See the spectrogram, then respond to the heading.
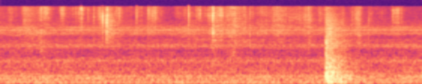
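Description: Long natural nails scratch a small, round, white-pink compressed powder bath bomb that is solid and dry and held in one hand. Three gritty scrapes stand out over a quiet hiss: two faint, bright ones early, then a louder, fuller crunch near the end that fades quickly.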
